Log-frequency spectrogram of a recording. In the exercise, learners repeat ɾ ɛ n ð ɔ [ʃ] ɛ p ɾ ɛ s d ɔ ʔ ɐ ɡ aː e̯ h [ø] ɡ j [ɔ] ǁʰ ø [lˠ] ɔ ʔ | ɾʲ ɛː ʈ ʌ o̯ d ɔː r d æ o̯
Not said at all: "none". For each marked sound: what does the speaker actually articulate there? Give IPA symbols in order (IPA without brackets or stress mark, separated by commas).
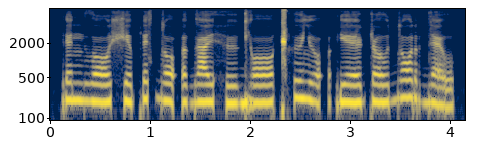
ʃ, ø, ɔː, lʲ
